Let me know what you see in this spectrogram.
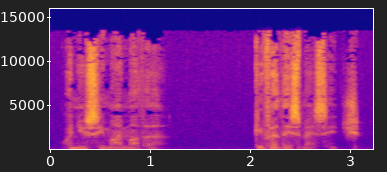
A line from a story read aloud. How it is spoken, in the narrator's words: He leaned forward and whispered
